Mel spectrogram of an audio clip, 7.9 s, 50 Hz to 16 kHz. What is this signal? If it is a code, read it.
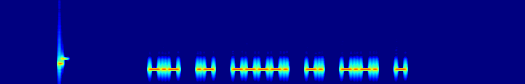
Morse code, heard as a keyed tone, about 25 wpm, spaced as for 18 wpm, 700 Hz. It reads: KA9NCT
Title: USA Call Signs - 6 Characters - 2x Character Spacing - 25wpm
